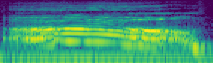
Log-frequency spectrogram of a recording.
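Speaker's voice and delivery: long, high yawny groan; stretching groan. Acted. Dingo stretches up after waking, groaning. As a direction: groan through a big stretch. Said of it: "does a big stretch up".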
